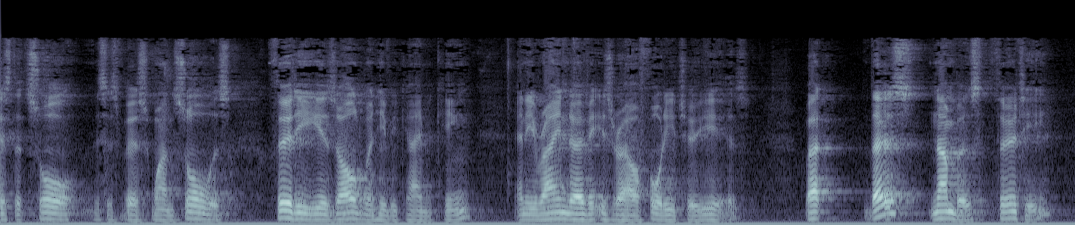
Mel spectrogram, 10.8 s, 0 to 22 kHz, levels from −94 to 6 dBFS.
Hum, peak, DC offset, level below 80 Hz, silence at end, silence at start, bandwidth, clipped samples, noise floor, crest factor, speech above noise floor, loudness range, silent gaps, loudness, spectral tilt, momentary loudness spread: none; -4 dBFS; 2%; -54 dBFS; 0.25 s; 0 s; 11.5 kHz; under 0.1%; -56 dBFS; 22 dB; 32 dB; 2 LU; none; -24 LUFS; -4.5 dB/octave; 14 LU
